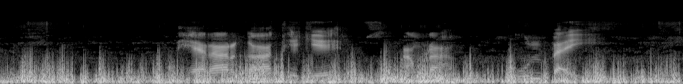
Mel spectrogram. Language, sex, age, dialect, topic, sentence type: Bengali, male, 31-35, Northern/Varendri, agriculture, statement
